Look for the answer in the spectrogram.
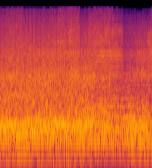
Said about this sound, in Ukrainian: Десятки мотоциклистов, разрезая воздух ревом моторов и поднимая клубы пыли, выезжают на старт. Впереди одна из самых сложных трасс открытого Кубка Донбасса – Аисты.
